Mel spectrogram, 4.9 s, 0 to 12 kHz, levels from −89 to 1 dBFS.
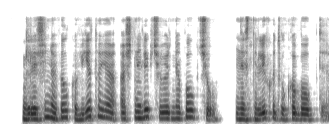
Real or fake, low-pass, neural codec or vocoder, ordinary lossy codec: real; 7.2 kHz; none; MP3, 96 kbps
